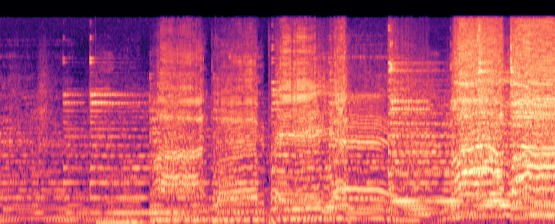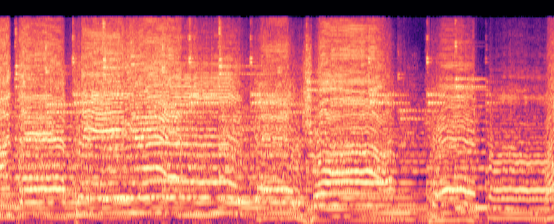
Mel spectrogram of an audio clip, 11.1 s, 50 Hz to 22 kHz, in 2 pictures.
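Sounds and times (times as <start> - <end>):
bass line: 0.0 - 11.0
keyboard chords: 0.0 - 11.0
person singing into a microphone: 1.5 - 11.0.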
